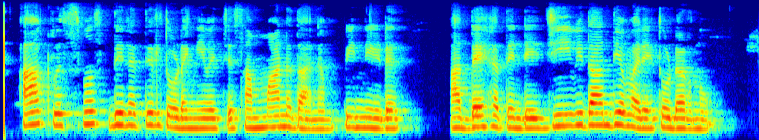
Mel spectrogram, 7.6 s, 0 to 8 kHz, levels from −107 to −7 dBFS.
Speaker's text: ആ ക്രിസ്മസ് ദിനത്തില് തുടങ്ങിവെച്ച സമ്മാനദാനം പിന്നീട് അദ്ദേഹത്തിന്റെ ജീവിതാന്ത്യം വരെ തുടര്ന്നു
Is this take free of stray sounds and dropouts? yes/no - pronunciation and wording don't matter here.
yes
